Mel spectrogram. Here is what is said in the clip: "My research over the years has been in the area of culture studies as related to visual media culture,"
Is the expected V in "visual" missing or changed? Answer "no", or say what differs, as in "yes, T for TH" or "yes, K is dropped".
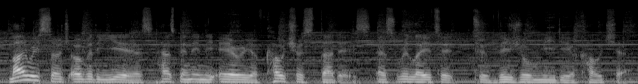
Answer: no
